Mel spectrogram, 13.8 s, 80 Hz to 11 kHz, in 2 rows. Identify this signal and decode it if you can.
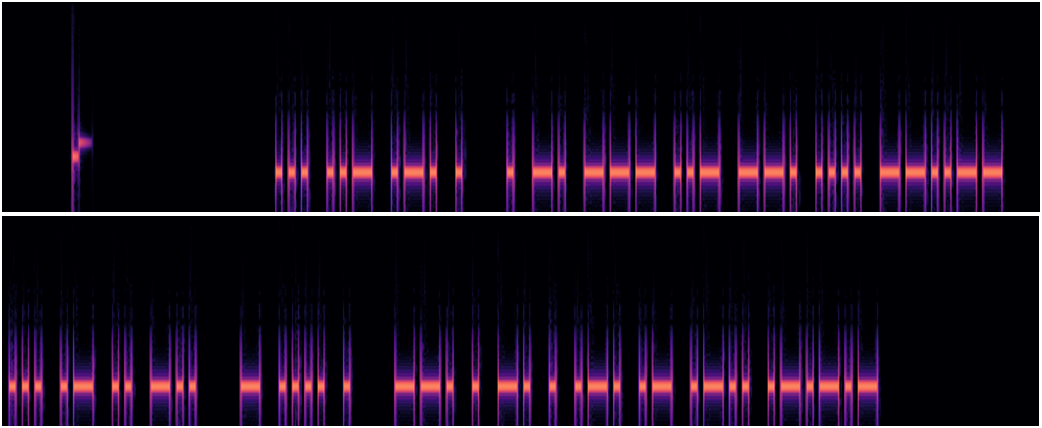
Morse code, heard as a keyed tone, about 28 wpm, 700 Hz. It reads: SURE ENOUGH, SAID THE GENERAL.
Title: Sentences from Top 600 Words 28wpm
